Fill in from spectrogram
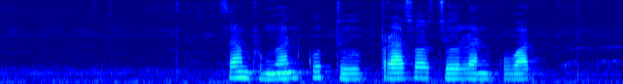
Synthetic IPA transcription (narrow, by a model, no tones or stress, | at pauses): sambuŋankud̪̥ṳpɾasɔd̥ʒ̥ɔ̤lankuwat̪̚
